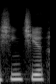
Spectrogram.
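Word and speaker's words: 行秋: Oh, and not phonetically xing qiu. Yeah, I don't get it. Qiu. Qiu. Xing qiu. It ain't that hard, man.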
